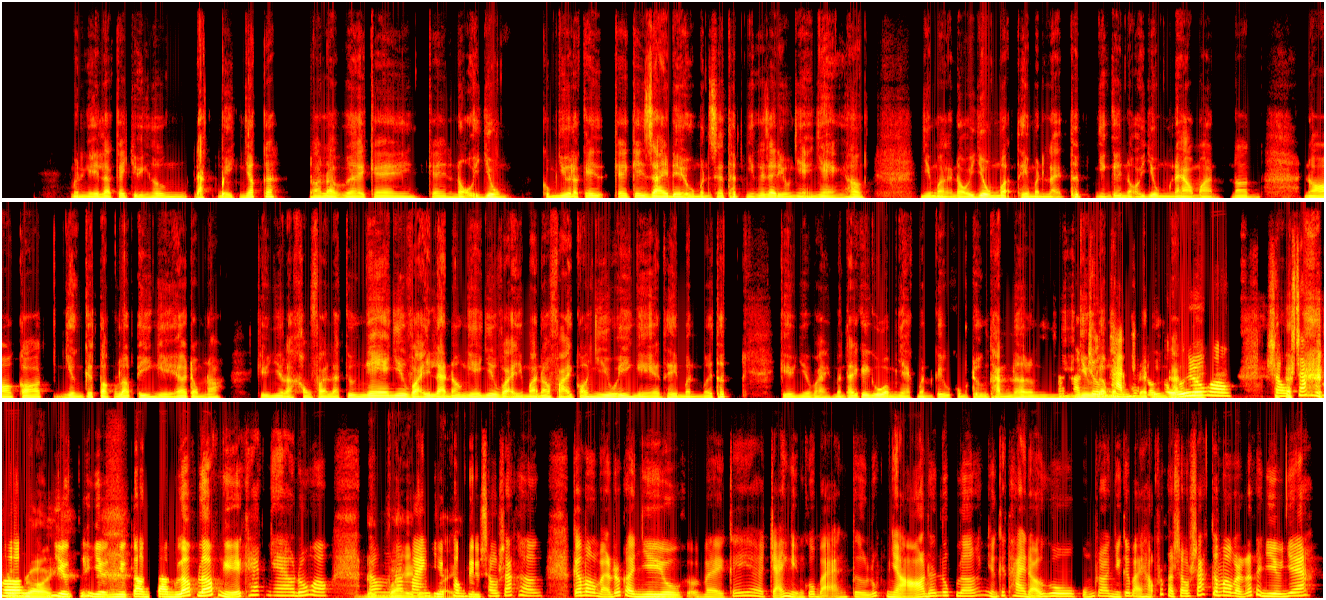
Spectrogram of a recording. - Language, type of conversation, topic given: Vietnamese, podcast, Hồi nhỏ bạn thường nghe nhạc gì, và bây giờ gu âm nhạc của bạn đã thay đổi ra sao?
- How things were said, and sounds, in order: laugh; tapping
